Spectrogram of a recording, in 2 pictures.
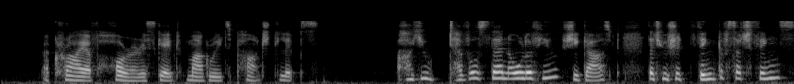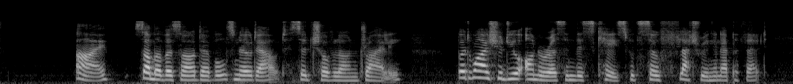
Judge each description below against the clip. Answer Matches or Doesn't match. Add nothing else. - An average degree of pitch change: Doesn't match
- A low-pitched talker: Doesn't match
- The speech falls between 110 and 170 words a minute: Doesn't match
